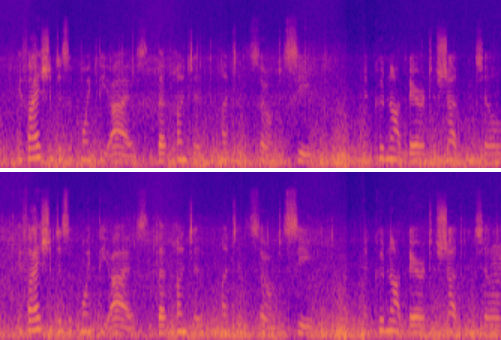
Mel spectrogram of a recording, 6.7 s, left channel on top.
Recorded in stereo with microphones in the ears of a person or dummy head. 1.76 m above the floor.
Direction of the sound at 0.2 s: 5° right (ahead or behind).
